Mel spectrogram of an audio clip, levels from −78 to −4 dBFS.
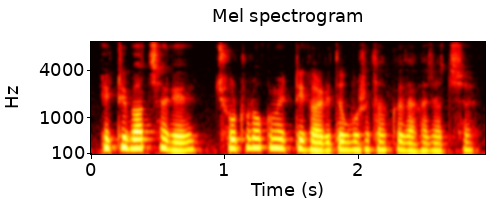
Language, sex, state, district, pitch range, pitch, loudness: Bengali, male, West Bengal, Cooch Behar, 155-190 Hz, 165 Hz, -20 LUFS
